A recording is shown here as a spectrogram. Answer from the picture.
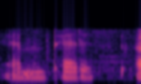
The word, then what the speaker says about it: Edmund Pettus: I think I'm saying the name right, Edmund Pettus.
